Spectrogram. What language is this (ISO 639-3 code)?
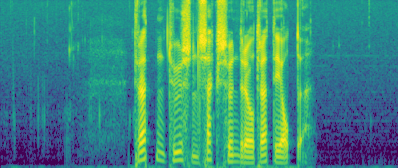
nor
